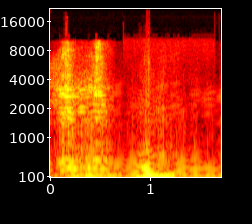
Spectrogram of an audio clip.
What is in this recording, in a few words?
saber; claus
